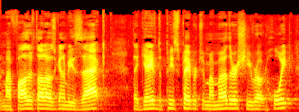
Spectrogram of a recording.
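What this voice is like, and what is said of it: Slight Southern Wisconsin drawl. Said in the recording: “a little bit of Southern Wisconsin drawl”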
